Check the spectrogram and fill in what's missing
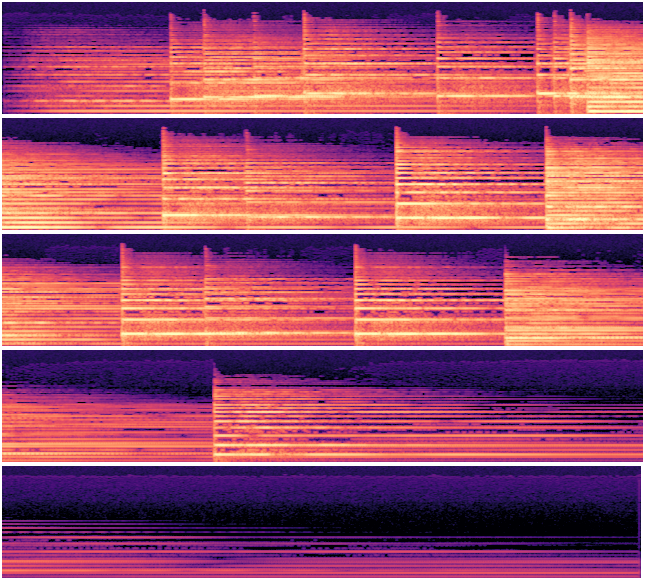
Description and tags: quarter cine
These harps and piano are apart of the other epic music made within logic
cinematic, film, harp, movie, orchestral, piano, repetition, slow, strings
